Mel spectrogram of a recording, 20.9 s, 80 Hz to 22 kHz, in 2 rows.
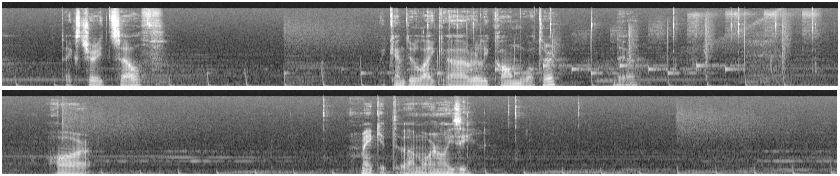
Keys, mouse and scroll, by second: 5.8-11.4 middle drag, 6.8-7.4 scroll down 2, 8.5-9.1 scroll up 2, 9.1-9.6 scroll down 2, 11.4-20.8 drag.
